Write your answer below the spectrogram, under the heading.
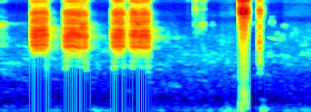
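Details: Black francolin uttering four harsh, scratchy notes in two quick pairs, followed by a couple of sharp clicks and faint low noise.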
